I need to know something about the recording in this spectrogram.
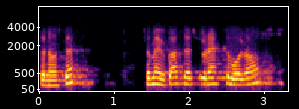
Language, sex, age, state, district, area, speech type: Hindi, male, 18-30, Rajasthan, Jodhpur, urban, conversation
